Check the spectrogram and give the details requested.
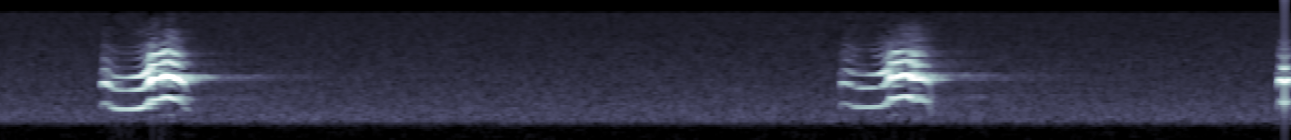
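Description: A female Tawny Owl gives two sharp, harsh, rising-then-falling "ke-wick" calls about three and a half seconds apart, against a silent background.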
